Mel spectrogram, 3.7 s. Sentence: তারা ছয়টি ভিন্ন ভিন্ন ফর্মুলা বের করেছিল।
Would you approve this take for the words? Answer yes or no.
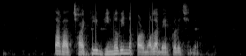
yes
